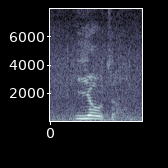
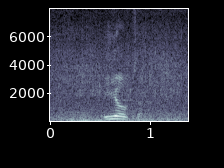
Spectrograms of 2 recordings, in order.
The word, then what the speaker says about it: Iota: In the Greek, the I is pronounced, well, it looks like an I, but it's pronounced Iota. Iota. You pronounce it with the E sound.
